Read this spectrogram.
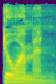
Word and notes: doorman: American English

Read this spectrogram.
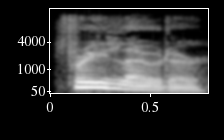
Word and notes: freeloader: American English

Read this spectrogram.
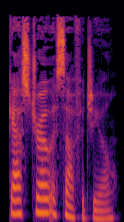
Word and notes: gastroesophageal: American English

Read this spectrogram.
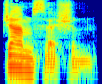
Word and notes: jam session: British English

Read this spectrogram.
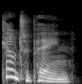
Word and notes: counterpane: British English

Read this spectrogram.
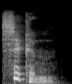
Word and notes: sicken: British English

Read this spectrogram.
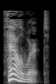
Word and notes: felwort: British English

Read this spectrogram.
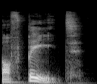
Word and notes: offbeat: British English

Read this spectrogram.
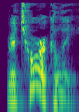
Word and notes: rhetorically: British English

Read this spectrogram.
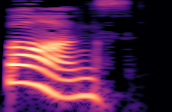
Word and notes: bongs: British English

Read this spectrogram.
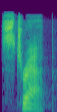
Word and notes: strap: American English

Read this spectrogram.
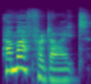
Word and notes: hermaphrodite: British English

